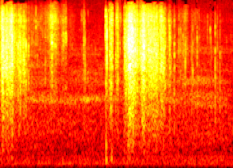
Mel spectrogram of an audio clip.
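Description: Rustling and scraping of a plastic sheet, dirt and dug coins being handled and sorted by hand, in short bursts with a longer, louder rustle about a second in.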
